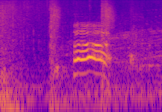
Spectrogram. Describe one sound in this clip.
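An electric blast zaps and crackles.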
